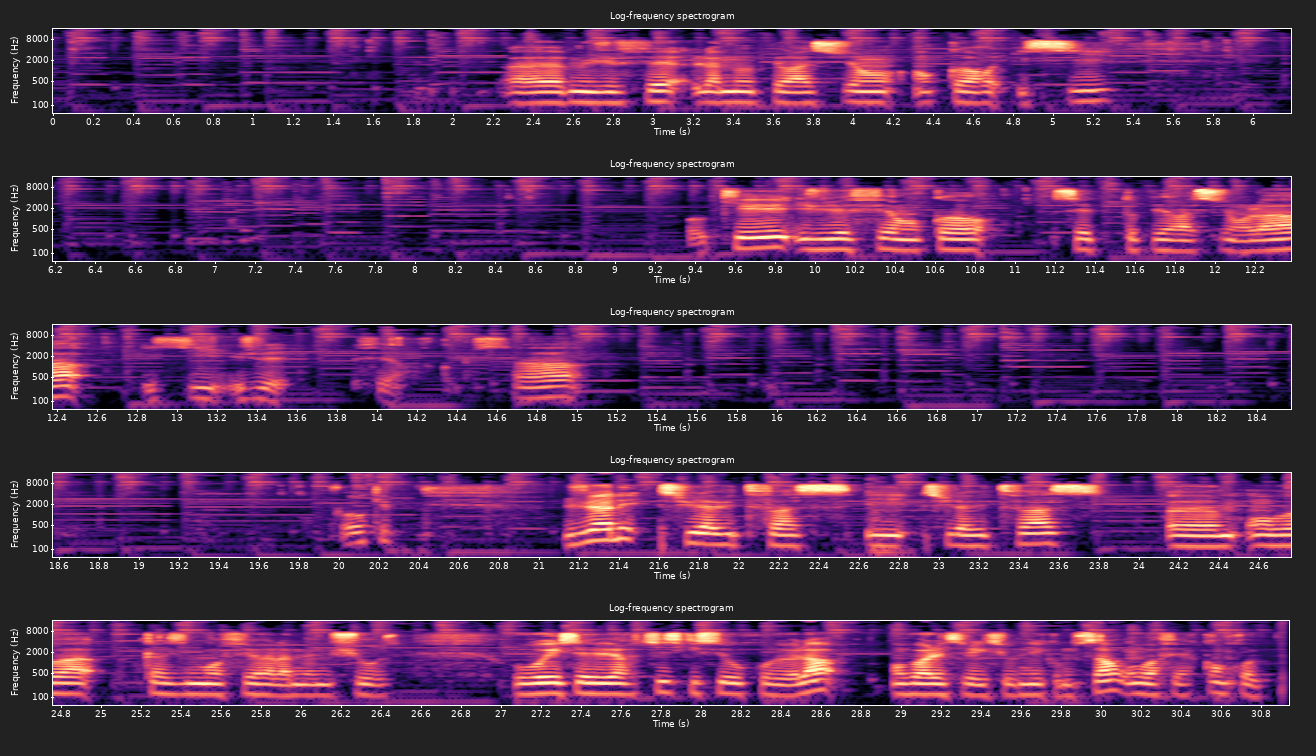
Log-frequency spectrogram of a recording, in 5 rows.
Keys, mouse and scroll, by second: 1.5 right click, 1.8 c, 6.5 g, 9.1 shift+scroll up 2, 10.0 right click, 11.0 right click, 11.2 c, 13.1 g, 20.3 z, 20.6-21.2 scroll down 1, 21.3 KP_1, 22.2 scroll up 1, 24.2 middle click, 24.9-25.2 scroll up 2, 25.6 right click, 26.3-30.4 middle drag, 30.6 ctrl+KP_Add.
